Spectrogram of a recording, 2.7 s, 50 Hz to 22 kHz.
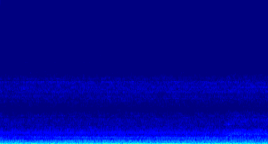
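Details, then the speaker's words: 2003 Ruud Achiever 90 Plus furnace: constant low electrical hum with no rush of air building; failing blower, owner suspects the capacitor rather than the motor. "the blower I don't know if it's the blower capacitor or the motor itself but something is not working right and it's been making this uh humming noise I think it's the capacitor likely"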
